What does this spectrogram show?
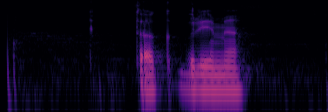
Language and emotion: Russian, neutral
